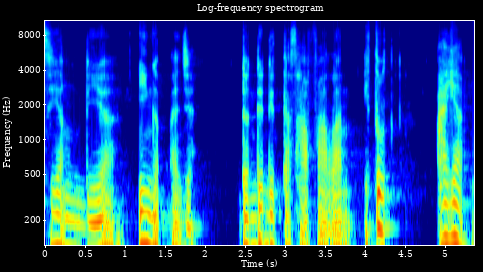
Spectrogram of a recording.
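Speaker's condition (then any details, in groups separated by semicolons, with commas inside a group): No condition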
